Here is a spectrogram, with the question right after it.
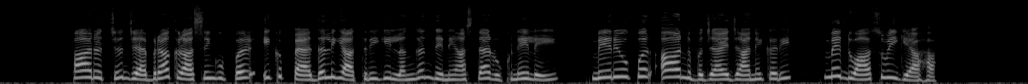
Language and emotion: Dogri, sad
